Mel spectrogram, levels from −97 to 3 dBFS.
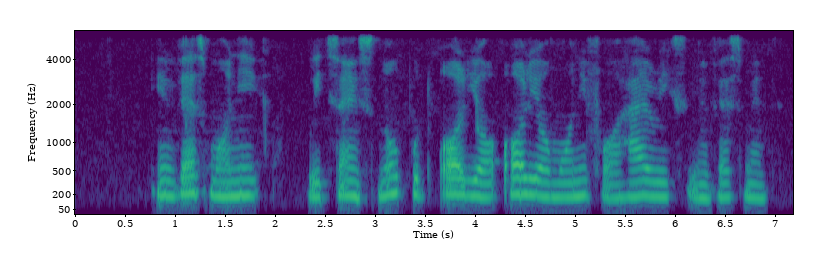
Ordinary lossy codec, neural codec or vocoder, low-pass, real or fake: none; vocoder, 44.1 kHz, 128 mel bands every 256 samples, BigVGAN v2; 5.4 kHz; fake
